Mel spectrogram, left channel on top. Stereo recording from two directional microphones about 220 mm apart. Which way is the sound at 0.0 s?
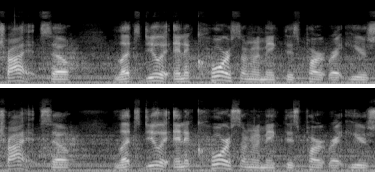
20° left (ahead or behind).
